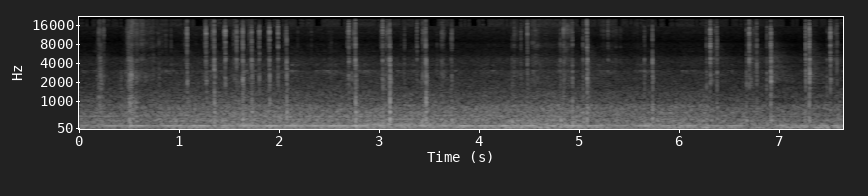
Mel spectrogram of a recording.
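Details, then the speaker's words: Customer's newer vehicle: blower motor on low speed makes light, uneven clicking ticks over a steady fan hum, minor and continuous, like a roulette wheel; cause not yet found. "his blower motor was a little noisy can you hear that I'm just trying to duplicate it it wasn't that loud very minor"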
